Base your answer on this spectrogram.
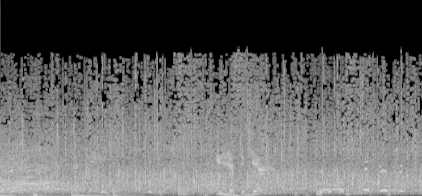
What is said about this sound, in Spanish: Un fuerte aplauso para mi amigo el tiburón. Fuerte, fuerte para tiburón, sí.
